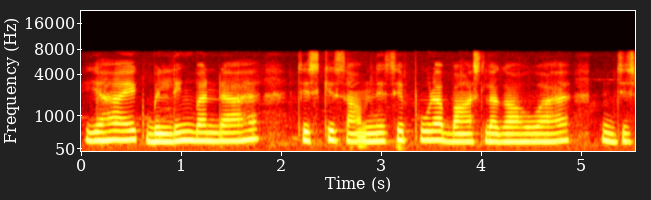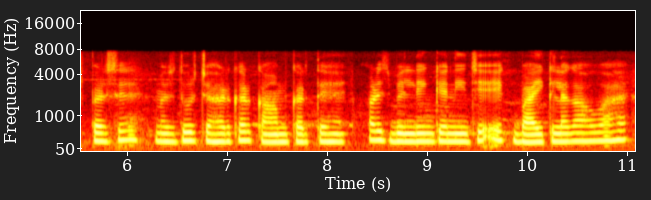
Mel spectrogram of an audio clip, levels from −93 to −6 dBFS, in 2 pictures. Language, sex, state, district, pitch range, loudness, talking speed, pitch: Hindi, female, Bihar, Araria, 195-220 Hz, -17 LUFS, 175 wpm, 205 Hz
